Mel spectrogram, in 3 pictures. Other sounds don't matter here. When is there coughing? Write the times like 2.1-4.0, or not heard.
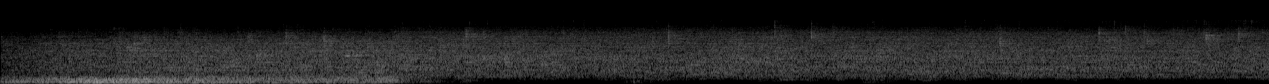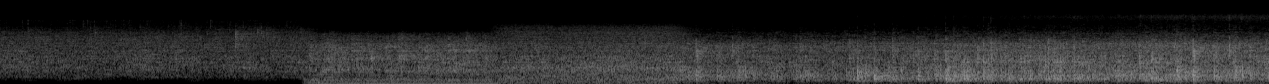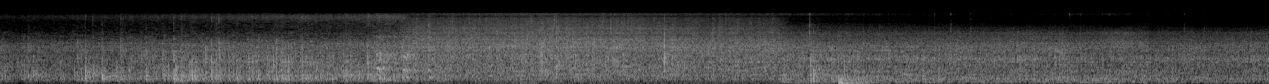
29.1-29.8.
